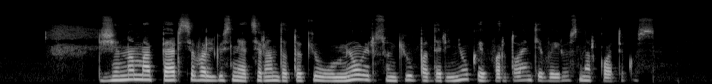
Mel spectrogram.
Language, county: Lithuanian, Telšiai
